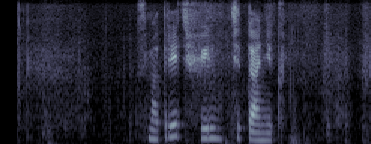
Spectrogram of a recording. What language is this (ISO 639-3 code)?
rus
